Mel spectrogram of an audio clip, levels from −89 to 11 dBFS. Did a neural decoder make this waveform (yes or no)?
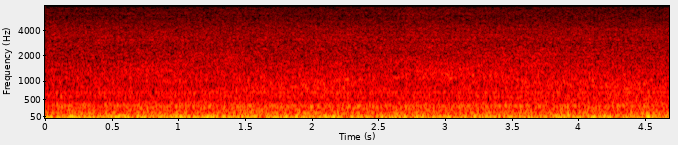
yes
